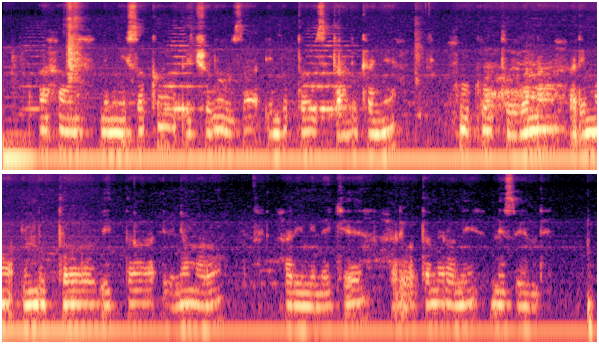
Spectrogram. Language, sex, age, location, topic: Kinyarwanda, male, 36-49, Musanze, finance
